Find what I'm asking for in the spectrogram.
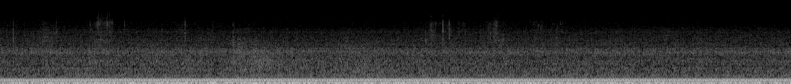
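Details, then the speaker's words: Vehicle running at steady revs with a loud, deep, raspy, unmuffled drone as exhaust blows out through a broken exhaust pipe. "Ito yung tunog ng Tambucho"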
